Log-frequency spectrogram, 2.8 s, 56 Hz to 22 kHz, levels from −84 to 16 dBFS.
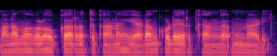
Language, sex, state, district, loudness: Tamil, male, Tamil Nadu, Nilgiris, -19 LUFS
